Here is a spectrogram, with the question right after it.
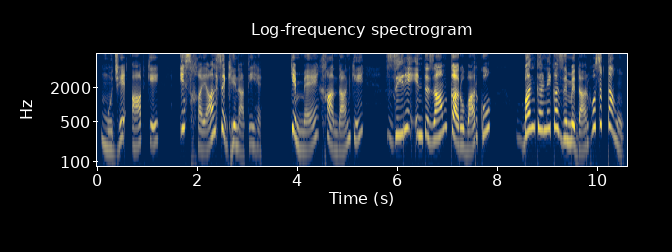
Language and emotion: Urdu, disgusted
